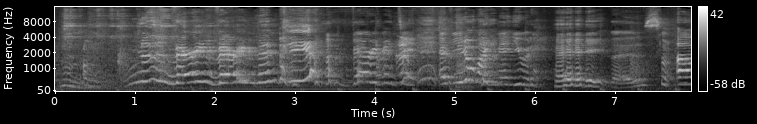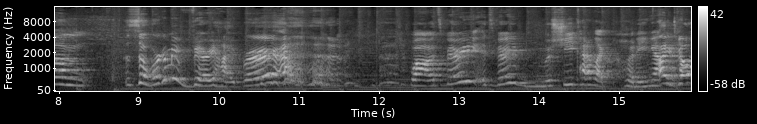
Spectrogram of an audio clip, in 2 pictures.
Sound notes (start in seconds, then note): 2.5 laughs; 10.8 laughs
